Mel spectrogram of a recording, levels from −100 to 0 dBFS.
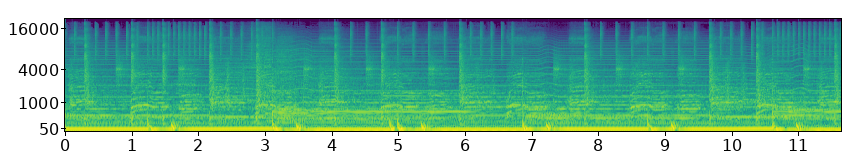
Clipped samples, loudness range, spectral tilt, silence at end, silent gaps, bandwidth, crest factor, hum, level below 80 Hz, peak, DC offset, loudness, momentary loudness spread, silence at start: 0.5%; 1 LU; -5 dB/octave; 0 s; none; 17 kHz; 6 dB; none; -8 dBFS; 0 dBFS; under 0.1%; -11 LUFS; 3 LU; 0 s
